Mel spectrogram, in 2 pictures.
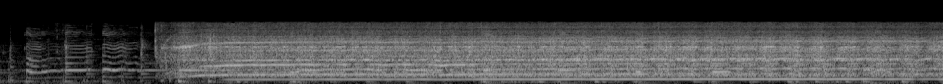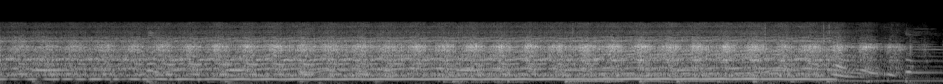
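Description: Electric mixer grinder (mixie) with a steel jar switched on about a second and a half in, running at a steady pitch as it grinds itti leaves with curd and water into juice, then cut off near the end.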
